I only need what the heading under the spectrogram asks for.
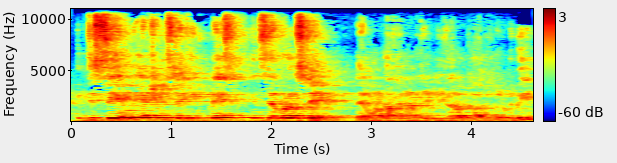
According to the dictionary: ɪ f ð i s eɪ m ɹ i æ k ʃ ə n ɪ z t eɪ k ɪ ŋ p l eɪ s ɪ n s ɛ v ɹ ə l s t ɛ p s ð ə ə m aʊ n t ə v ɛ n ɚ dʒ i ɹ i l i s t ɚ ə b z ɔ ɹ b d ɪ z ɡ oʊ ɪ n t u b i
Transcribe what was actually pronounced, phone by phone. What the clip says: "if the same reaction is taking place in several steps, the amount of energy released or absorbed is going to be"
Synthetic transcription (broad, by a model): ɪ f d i s eɪ m ɹ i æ k ʃ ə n ɪ z t eɪ k ɪ ŋ p l eɪ s ɪ n s ɛ v ɹ ə l s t ɛ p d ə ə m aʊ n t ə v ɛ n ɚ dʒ i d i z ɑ t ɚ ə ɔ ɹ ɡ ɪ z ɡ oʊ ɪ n t u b i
